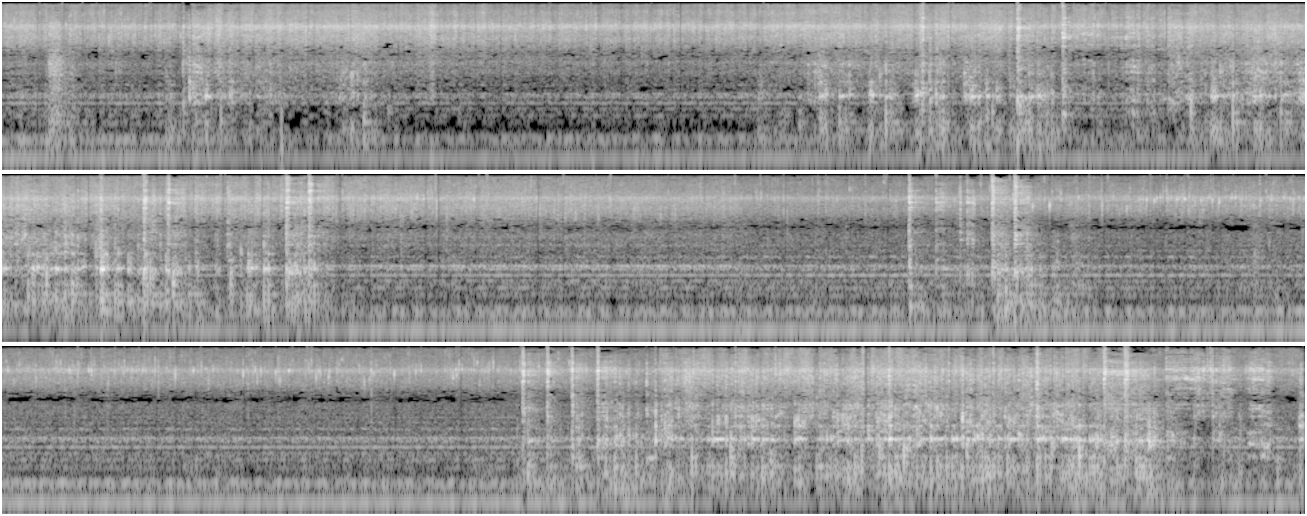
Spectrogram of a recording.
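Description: Sliced onions, garlic and green chilies sizzling in hot oil in a wok. A long steel spoon stirs them, scraping and clinking against the pan in short clusters several times.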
